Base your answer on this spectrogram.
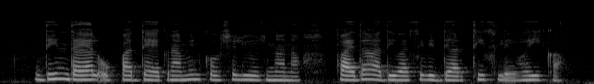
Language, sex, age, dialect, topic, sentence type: Marathi, female, 31-35, Northern Konkan, banking, statement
